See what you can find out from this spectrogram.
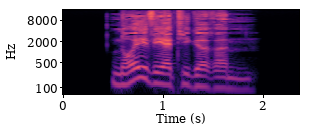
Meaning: strong dative masculine/neuter singular comparative degree of neuwertig
- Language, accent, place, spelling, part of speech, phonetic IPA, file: German, Germany, Berlin, neuwertigerem, adjective, [ˈnɔɪ̯ˌveːɐ̯tɪɡəʁəm], De-neuwertigerem.ogg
